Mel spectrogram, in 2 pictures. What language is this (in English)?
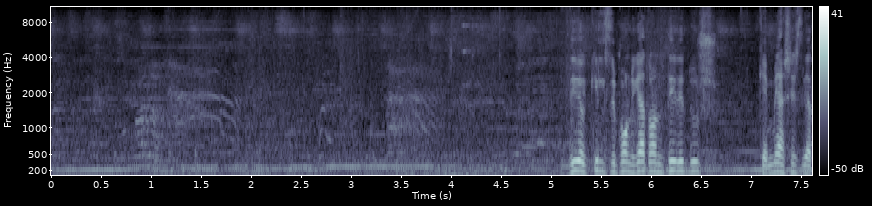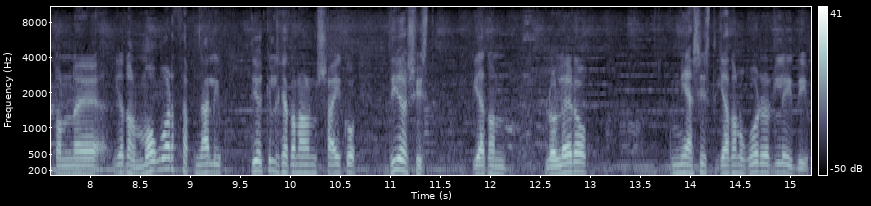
Greek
